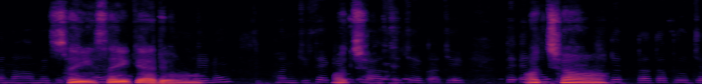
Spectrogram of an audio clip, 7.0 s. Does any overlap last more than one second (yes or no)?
yes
